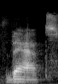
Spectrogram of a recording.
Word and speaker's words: that: که شما میگین that حواستون باشه که گفتم تی رو در آخر تلفظ نکنین کامل، بلکه اون رو بیان یه مقدار در واقع کاهش بدید، یعنی نگین that، بگین that that، یا نگهش دارین that.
